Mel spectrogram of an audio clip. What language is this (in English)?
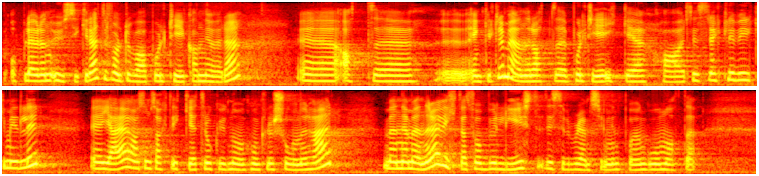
Norwegian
